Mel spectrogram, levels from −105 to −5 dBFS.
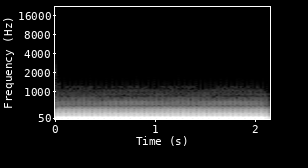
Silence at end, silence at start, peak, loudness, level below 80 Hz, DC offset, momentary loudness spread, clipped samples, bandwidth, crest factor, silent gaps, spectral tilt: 0 s; 0 s; 0 dBFS; -9 LUFS; -6 dBFS; 30%; 0 LU; under 0.1%; 0.4 kHz; 4 dB; none; -23.5 dB/octave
